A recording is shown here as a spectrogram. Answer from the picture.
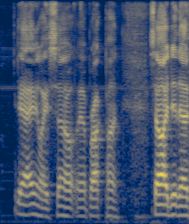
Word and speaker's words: Brakpan: speak for cons and how they pronounce Brockpan because that's how I pronounce it. Brock pun. Uh, but someone said brack pan and we who speak up for cons. It was kind of weird.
